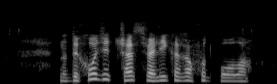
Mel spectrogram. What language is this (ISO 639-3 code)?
bel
